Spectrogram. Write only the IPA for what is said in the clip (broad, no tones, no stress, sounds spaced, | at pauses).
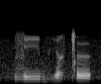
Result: ɮ iː bʱ i ʁ ǀ ɵ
